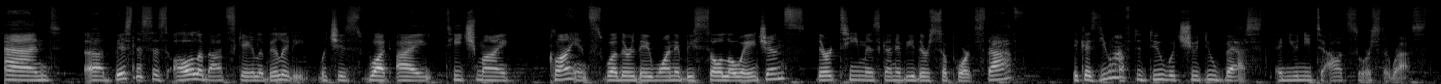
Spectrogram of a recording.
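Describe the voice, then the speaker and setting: A hoarse woman speaks as a sales coach in an interview, her voice worn from talking all day. She talks in a driven, motivational way and hammers her points home by repeating them. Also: mid-range voice, fairly even intonation, moderate pace. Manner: emphatic, motivational, repeats key phrases. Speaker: sales and leadership coach, guest. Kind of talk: energetic interview answers.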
